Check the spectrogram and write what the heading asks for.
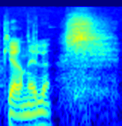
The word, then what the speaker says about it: kernel: En anglais, pour l'anecdote, ça se prononce comme colonel, parce qu'en fait, les anglais ils sont chelous, et du coup, colonel se prononce comme kernel.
